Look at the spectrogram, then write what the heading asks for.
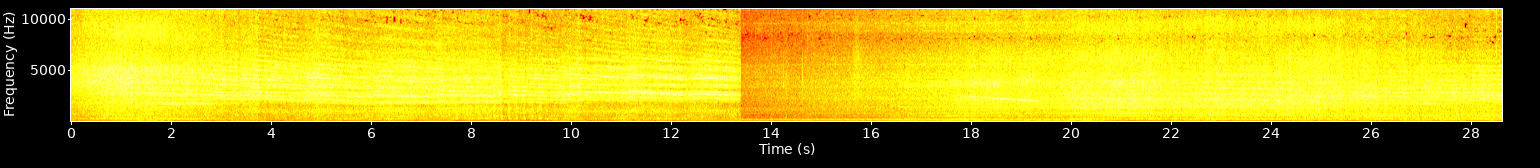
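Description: EF65 electric locomotive hauling a container freight train passing close by, its wheels rolling and clattering on the rails with a high-pitched squeal in the first half. After an abrupt change about thirteen seconds in, a steady low hum comes from the locomotive as it approaches, then the container wagons roll past.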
